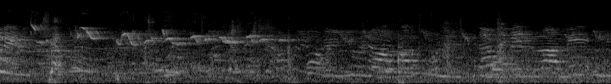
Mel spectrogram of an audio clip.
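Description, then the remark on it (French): A lively crowd of children shouting and chattering as they play in a school courtyard not far away, heard from a bench in a park beside a middle school, with a steady mix of high-pitched voices and some birdsong mixed in. “Je vois des enfants jouer dans la cour non loin.”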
